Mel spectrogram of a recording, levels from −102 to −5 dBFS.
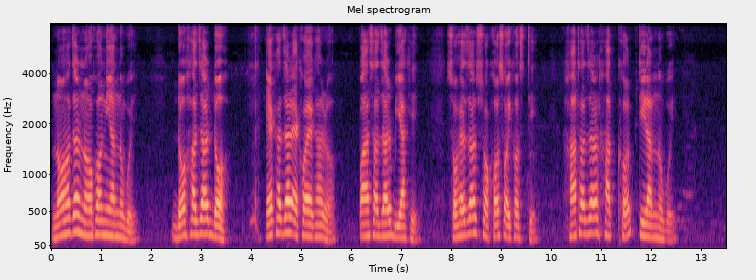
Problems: none marked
